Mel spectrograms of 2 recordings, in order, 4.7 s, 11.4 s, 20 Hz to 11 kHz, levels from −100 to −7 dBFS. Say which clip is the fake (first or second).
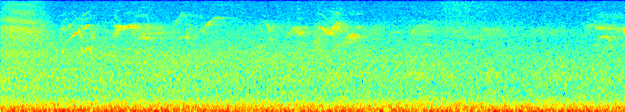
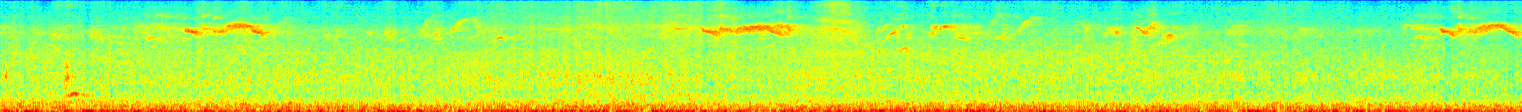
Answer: second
